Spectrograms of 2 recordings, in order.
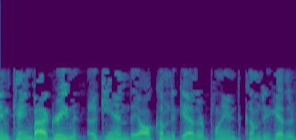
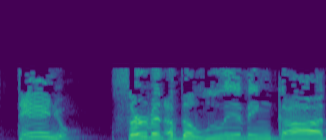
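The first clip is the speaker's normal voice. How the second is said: play-acted high, drawn-out anguished yell; 5 semitones higher than usual. Retelling a man yelling through the stone to Daniel, an acted-out anguished yell. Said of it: "lays up against it and yells".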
